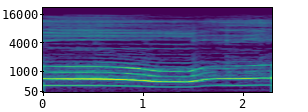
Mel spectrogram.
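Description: A man singing one long, wordless held note that slides down in pitch through the middle and climbs back up near the end.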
